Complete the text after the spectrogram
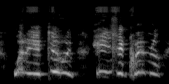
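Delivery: very high shrieking mock mom; outraged mother. Beaten guy's mother to the police, mock outraged shriek. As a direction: protest in a piercing high mother's voice. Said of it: "mom of that beat up guy's".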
